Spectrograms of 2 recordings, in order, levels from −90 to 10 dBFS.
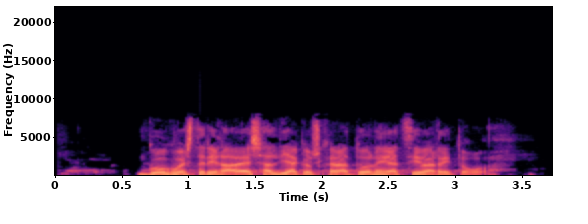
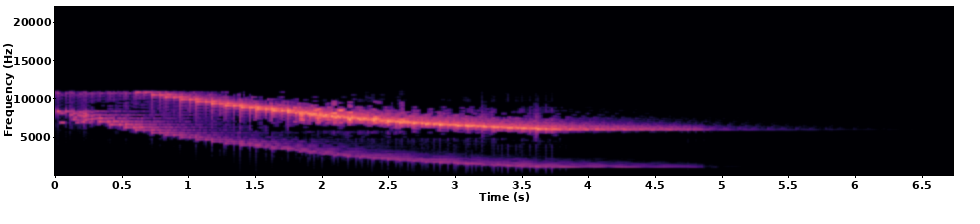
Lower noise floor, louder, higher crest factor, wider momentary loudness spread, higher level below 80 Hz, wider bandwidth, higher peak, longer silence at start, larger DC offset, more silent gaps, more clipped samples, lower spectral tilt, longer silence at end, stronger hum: second, -40 dBFS vs under -90 dBFS; about the same, -14 LUFS vs -16 LUFS; about the same, 14 dB vs 18 dB; second, 12 LU vs 17 LU; first, -48 dBFS vs under -90 dBFS; second, 7.8 kHz vs 11.5 kHz; first, 0 dBFS vs -4 dBFS; about the same, 0.1 s vs 0 s; neither; neither; neither; first, -5.5 dB/octave vs 12 dB/octave; second, 0.4 s vs 1.95 s; neither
